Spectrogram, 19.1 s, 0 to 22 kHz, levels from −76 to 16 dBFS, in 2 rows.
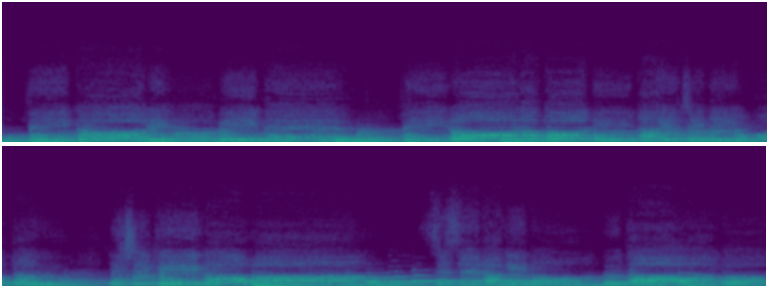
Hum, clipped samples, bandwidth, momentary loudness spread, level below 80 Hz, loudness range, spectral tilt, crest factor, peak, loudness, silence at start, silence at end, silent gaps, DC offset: none; under 0.1%; 15.5 kHz; 8 LU; -60 dBFS; 4 LU; -6 dB/octave; 16 dB; -8 dBFS; -24 LUFS; 0 s; 0 s; none; under 0.1%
